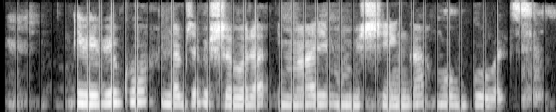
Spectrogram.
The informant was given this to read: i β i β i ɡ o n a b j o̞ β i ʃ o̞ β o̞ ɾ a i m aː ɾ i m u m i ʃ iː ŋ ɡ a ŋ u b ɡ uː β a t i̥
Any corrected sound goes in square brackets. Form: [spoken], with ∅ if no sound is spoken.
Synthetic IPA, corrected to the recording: i β i β i ɡ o n a b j o̞ β i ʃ o̞ β o̞ ɾ a i m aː ɾ i m u m i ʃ iː ŋ ɡ a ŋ u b ɡ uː β a [t͡s] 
